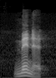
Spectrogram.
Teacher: When pronounced as minute with a short I sound and the stress is on the first syllable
